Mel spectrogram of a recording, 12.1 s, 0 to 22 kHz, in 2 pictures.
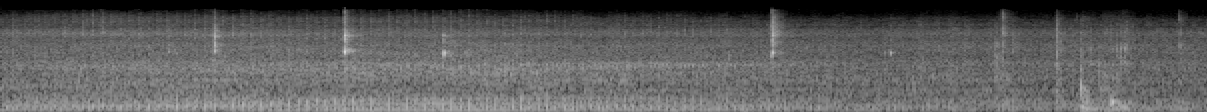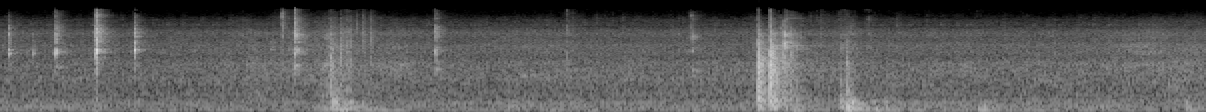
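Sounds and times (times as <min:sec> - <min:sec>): motor low rattling hum: 0:00.0 - 0:12.0
light metal clicks: 0:00.8 - 0:02.8, 0:03.8 - 0:05.2, 0:05.9 - 0:06.8, 0:07.4 - 0:09.6.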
